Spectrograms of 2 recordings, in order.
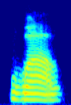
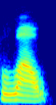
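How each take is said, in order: First: The word is said light and soft. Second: The word is said deep and forceful. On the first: The speaker calls it right. "It's wow" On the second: The speaker calls it wrong. "Don't make it stronger and don't make it deeper. It's not wow"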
